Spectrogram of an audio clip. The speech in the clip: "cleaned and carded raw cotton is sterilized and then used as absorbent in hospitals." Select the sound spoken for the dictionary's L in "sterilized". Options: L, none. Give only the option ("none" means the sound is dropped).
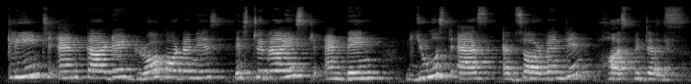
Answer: none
